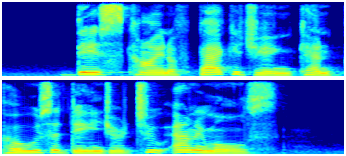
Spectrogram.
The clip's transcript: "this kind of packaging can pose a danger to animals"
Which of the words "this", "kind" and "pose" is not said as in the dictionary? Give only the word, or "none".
none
